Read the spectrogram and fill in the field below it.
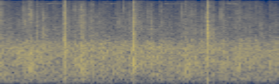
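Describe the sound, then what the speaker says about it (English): Applause for JROTC and middle school leadership cadets at a school district superintendent's breakfast comes as a close, continuous patter of many hands, with a few sharper claps standing out, and no voices over it. "Let's give them another round of applause."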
